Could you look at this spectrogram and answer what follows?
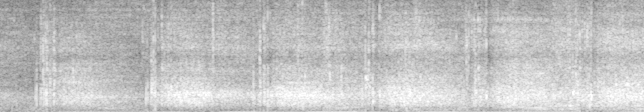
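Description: An indoor badminton hall crowd at a women's singles final breaks into steady, dense applause that fills the whole moment, loud and continuous with a few louder swells.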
